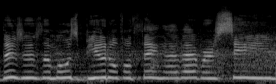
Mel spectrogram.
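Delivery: high, loud, slow blubbering sob-voice; mock bawling. Recalling bawling at a kitten commercial, mock blubbering high and slow. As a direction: wail it like a weepy drunk moved to tears. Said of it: "I'm bawling my eyes out".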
